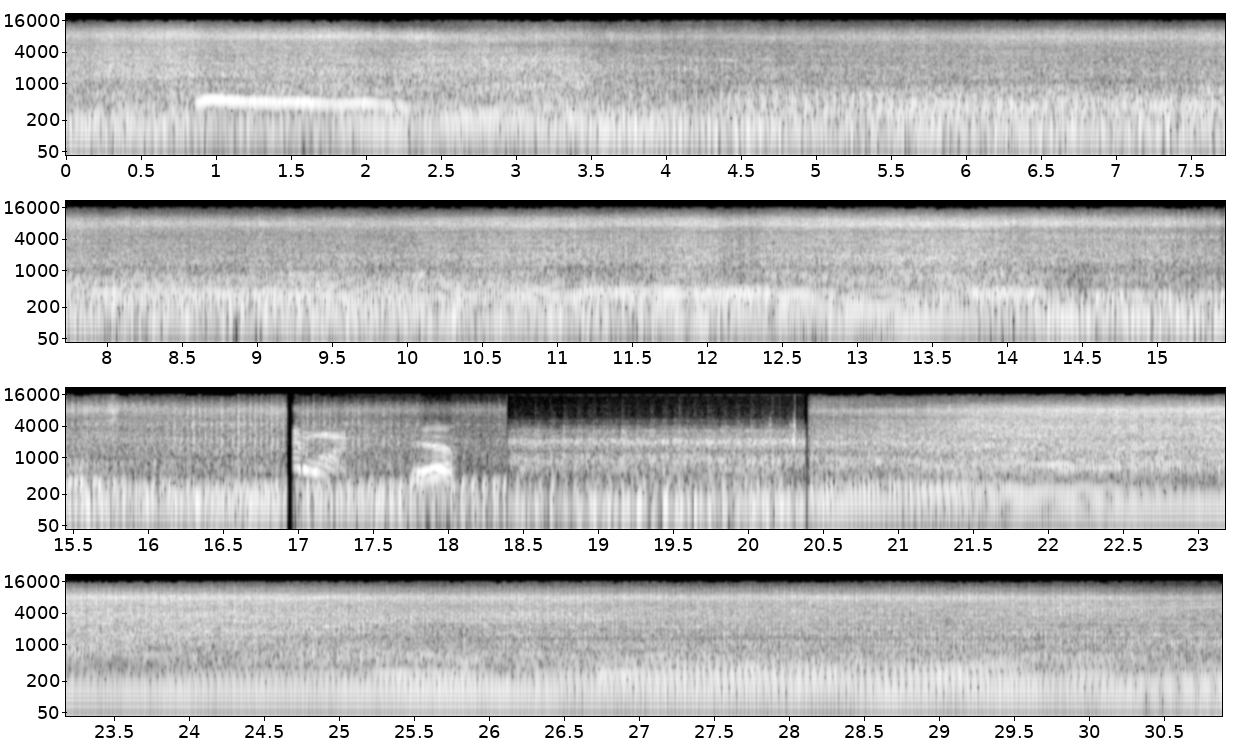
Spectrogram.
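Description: ATV engine running and revving as it churns through a muddy, water-filled trail, its pitch rising and falling. After a short break past the middle, an engine climbs in pitch and then settles to a steady drone.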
